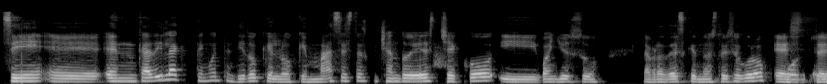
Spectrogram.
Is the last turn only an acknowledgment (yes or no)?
no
